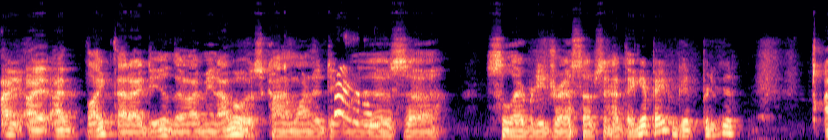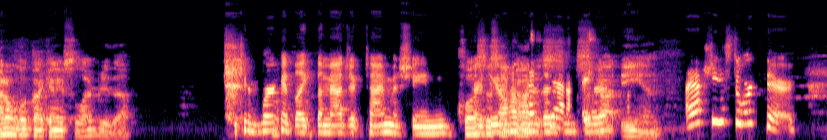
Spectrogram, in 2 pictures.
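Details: Adult man speaking in conversation; normal speech.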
